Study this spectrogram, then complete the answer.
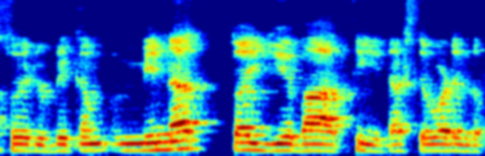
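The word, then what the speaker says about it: مِنَ الطَّيِّبَاتِ: And when you recite together, you will pronounce this as a fatha, so it will become minat tayyibati.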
